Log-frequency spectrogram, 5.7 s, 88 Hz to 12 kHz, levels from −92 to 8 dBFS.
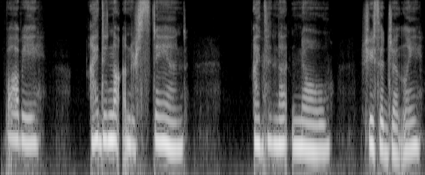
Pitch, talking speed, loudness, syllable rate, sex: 205 Hz, 115 wpm, -15 LUFS, 4.3 syllables/s, female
